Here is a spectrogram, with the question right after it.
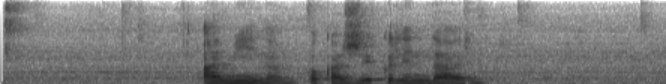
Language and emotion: Russian, neutral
